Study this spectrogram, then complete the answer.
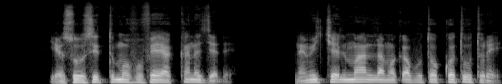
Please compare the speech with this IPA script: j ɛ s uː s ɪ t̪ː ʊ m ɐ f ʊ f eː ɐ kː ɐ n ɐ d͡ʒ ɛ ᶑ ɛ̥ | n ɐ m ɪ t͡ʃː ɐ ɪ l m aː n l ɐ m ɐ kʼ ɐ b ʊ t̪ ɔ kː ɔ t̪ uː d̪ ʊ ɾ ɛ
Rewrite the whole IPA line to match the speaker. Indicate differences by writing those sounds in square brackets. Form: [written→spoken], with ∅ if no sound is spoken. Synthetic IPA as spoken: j ɛ s uː s ɪ t̪ː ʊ m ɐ f ʊ f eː ɐ kː ɐ n ɐ d͡ʒ ɛ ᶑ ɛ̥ | n ɐ m ɪ t͡ʃː ɐ ɪ l m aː n l ɐ m ɐ kʼ ɐ b ʊ t̪ ɔ kː ɔ t̪ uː [d̪→t̪] ʊ ɾ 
